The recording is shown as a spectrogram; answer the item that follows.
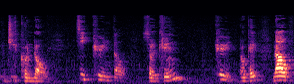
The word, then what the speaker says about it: Jeet Kune Do: Jeet Kune Do.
